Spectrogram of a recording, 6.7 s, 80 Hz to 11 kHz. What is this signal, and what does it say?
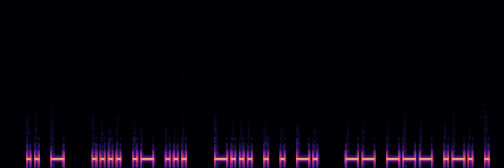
Morse code, heard as a keyed tone, about 22 wpm, 700 Hz. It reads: IT HAS BEEN MORE
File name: practice / 22wpm / Sentences with 4-Word Phrases - 22wpm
